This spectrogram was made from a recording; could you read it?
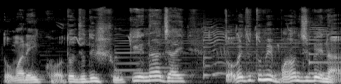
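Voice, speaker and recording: A man's voice: a little high, lively intonation, a little fast, music in the background. A man playing a kind, anxious, determined woodcutter father, earnest and a little hesitant, in a fairy-tale cartoon.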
